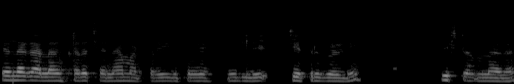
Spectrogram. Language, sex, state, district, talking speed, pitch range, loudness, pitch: Kannada, female, Karnataka, Chamarajanagar, 95 wpm, 160-185 Hz, -44 LUFS, 165 Hz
